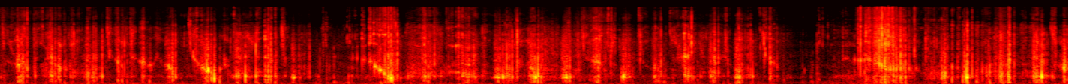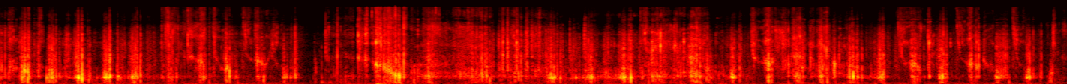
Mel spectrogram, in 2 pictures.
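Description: A person biting and chewing clear ice chunks, crunching continuously. There are loud, sharp bites about five seconds in, near twelve seconds and again near nineteen seconds, with brief lulls between bites.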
